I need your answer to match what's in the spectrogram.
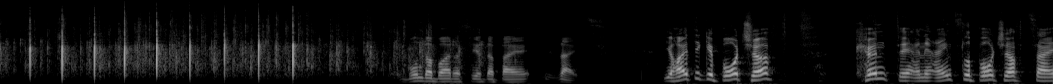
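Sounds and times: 
audience applause: 0:00.0 - 0:04.9
speech: 0:04.1 - 0:07.9, 0:08.6 - 0:10.5.

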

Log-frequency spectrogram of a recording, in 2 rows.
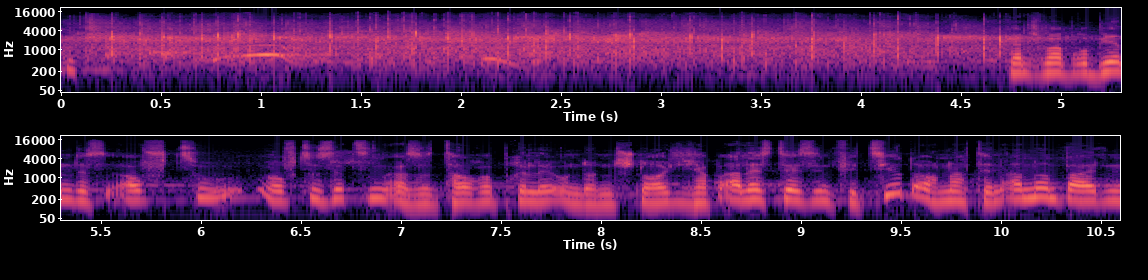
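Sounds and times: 
speech: 0:00.0 - 0:00.4, 0:04.7 - 0:10.5
audience applause: 0:00.0 - 0:05.2.

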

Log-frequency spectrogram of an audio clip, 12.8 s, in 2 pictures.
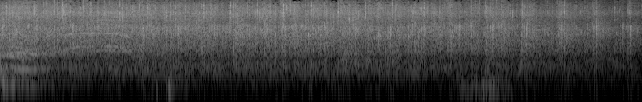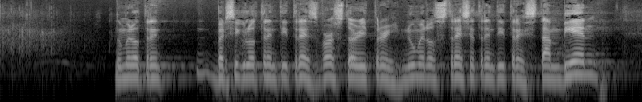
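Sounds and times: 
applause: 0:00.0 - 0:07.3
speech: 0:07.6 - 0:12.6.

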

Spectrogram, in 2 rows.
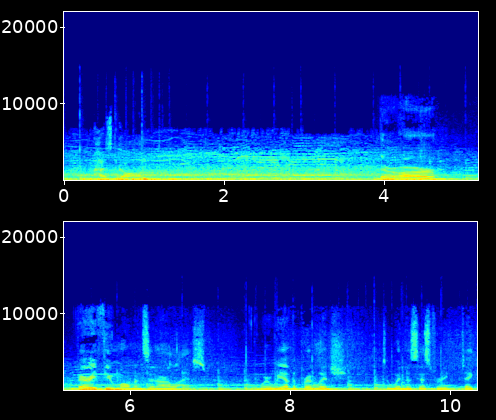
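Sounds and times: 
crowd cheering: 0:00.0 - 0:06.9
speech: 0:00.4 - 0:01.4, 0:03.9 - 0:10.3.

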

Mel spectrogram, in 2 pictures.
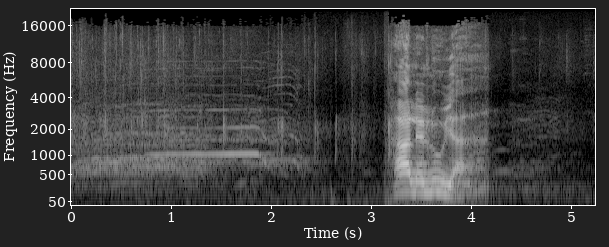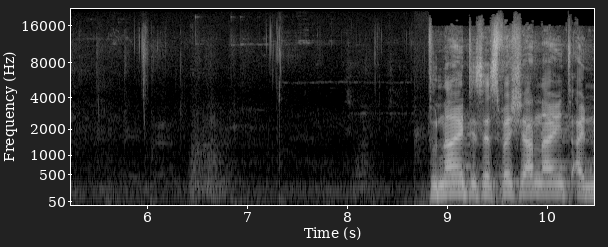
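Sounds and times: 
audience clapping hands: 0:00.0 - 0:05.6
speech: 0:03.2 - 0:04.2, 0:08.8 - 0:10.4.

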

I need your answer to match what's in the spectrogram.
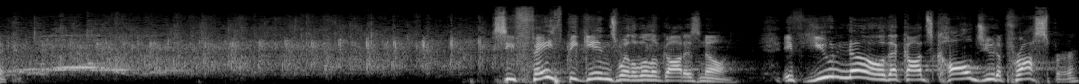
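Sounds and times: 
audience clapping: 0:00.0 - 0:07.3
speech: 0:05.0 - 0:10.7.

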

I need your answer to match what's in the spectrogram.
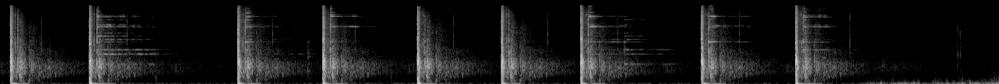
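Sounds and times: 
gunshots from a shooter firing a timed competition stage: 0:00.0 - 0:01.5, 0:02.4 - 0:06.4, 0:07.0 - 0:08.5.

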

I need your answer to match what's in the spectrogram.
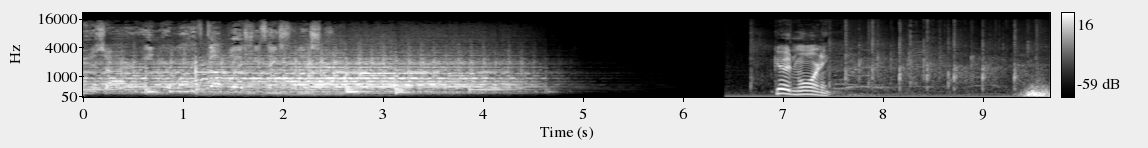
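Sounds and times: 
speech: 0:00.2 - 0:03.3, 0:06.9 - 0:07.7
audience applause: 0:07.2 - 0:09.6.

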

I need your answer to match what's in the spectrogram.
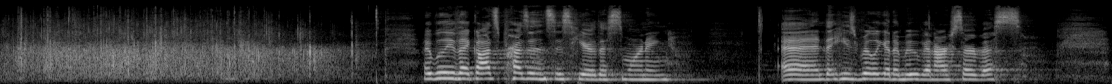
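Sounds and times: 
audience applause: 0:00.0 - 0:03.8
speech: 0:04.2 - 0:06.9, 0:07.8 - 0:10.3.

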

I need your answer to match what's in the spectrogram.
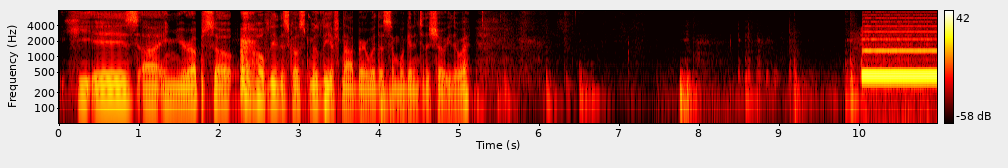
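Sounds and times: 
speech: 0:00.1 - 0:05.6
telephone line beep on a call: 0:10.0 - 0:10.9.

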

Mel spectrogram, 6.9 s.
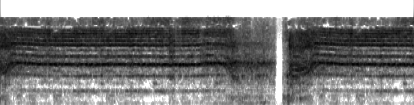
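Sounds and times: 
singer's voice imitating a forklift: 0:00.0 - 0:06.8.

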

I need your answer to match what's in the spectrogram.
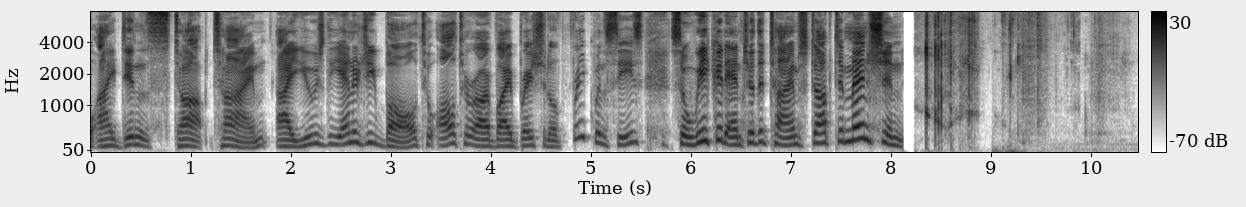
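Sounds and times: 
speech: 0:00.0 - 0:08.2
teeth biting into a crunchy candy apple: 0:08.2 - 0:10.4
soft chewing: 0:08.3 - 0:10.4.

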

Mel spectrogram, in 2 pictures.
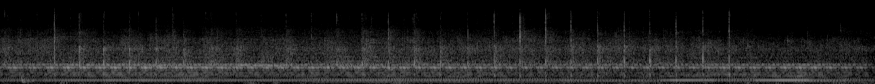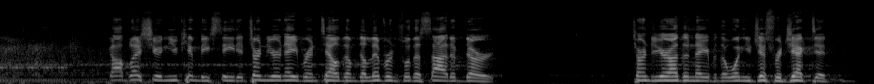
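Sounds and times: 
audience clapping hands: 0:00.0 - 0:10.6
speech: 0:09.9 - 0:13.8, 0:15.1 - 0:17.1.

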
